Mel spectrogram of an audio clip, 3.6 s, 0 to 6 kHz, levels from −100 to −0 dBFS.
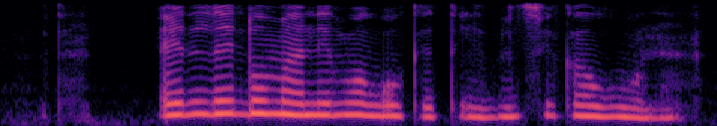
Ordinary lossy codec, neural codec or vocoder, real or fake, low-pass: none; autoencoder, 44.1 kHz, a latent of 192 numbers a frame, MeloTTS; fake; 5.4 kHz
